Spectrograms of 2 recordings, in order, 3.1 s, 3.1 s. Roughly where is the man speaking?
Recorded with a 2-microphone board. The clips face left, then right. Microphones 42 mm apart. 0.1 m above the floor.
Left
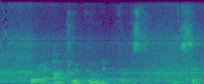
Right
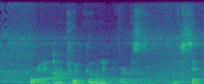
Right.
